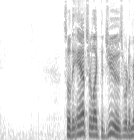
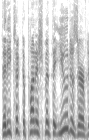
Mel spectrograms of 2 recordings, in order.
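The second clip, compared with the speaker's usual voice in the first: usual speaking voice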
